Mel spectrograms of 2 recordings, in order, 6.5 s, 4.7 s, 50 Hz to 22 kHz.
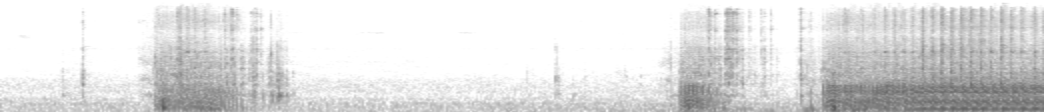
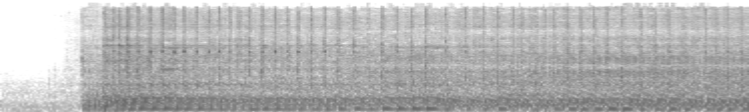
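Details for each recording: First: Husqvarna string trimmer after its engine was swapped for another used engine: starts on the second pull and settles into a steady, even two-stroke buzz, running better than ever with no stalling as it had before. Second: Husqvarna string trimmer that stalled after the trigger was released, now fitted with a new coil and carb refitted, shaft and handle off, no load. It fires, screams at high revs, then keeps running after release from just over 50% throttle, so the stall is not reproduced unloaded.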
